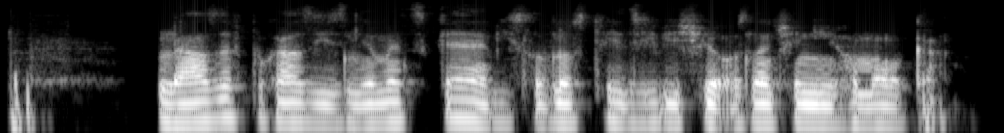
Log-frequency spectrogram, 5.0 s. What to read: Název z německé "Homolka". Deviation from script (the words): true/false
true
